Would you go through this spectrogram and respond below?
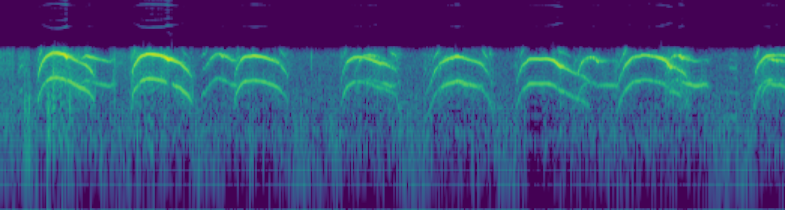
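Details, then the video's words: Kittens calling for their mama with repeated arched mews, each rising then falling, coming in a steady series roughly every second with brief silences between calls. "Kittens crying for mama"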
